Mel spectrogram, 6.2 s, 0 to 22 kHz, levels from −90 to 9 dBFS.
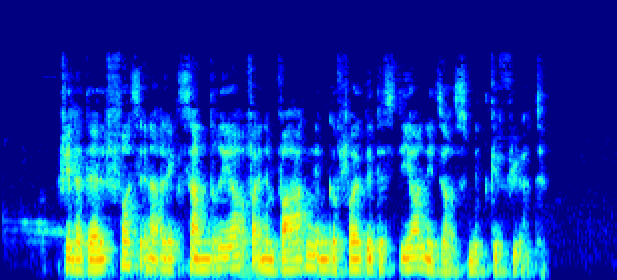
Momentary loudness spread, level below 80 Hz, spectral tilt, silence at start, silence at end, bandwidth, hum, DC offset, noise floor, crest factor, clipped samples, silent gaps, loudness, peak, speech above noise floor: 10 LU; -52 dBFS; -7 dB/octave; 0.6 s; 0.75 s; 9.6 kHz; none; under 0.1%; -77 dBFS; 18 dB; under 0.1%; none; -25 LUFS; -6 dBFS; 52 dB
